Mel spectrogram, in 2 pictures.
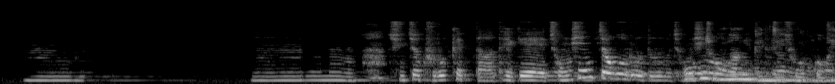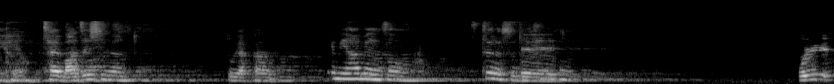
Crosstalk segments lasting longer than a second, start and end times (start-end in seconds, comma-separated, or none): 6.8-8.6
